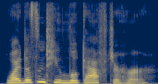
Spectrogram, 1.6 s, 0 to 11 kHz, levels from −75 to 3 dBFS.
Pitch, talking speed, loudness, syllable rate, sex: 240 Hz, 225 wpm, -16 LUFS, 4.8 syllables/s, female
